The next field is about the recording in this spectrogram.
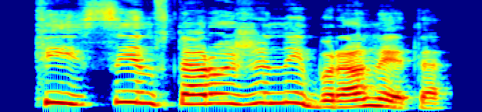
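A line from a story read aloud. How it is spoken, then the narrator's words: Sarcastic remark. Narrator (Russian): язвительно заметила Маргарита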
